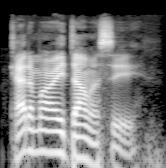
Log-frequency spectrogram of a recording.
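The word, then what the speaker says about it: Katamari Damacy: in in a ball Katamari damasi that is close the way it's said in in Japanese at least is Katamari damashi oh D actually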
